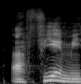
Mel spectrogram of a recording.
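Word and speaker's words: ἀφίημι: Ahí tienen una palabra griega afiemi si se pronuncia de esa manera y esa palabra nos transmite que el perdón es la cancelación de una deuda.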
